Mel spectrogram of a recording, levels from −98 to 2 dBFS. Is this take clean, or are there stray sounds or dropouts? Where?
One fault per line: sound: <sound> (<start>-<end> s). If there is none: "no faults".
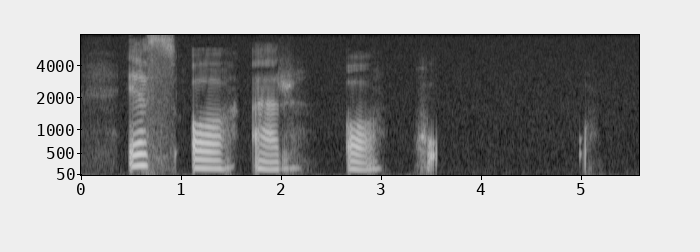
no faults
